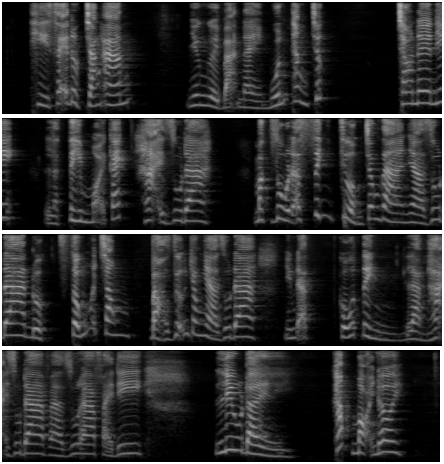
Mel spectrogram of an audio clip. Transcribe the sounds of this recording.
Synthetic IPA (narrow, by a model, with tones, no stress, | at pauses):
t̪ʰi˨˩sɛ̰˧˥ɗɨ˨˩ək̚t͡ɕa˨˦ŋʔaː˨˦n | ɲɨ˧ŋːɨ˨˩əjɓa̰ː˧˨nːa˨˩jmu˨˦nt̪ʰa˧ŋt͡ɕɨ˦˥k̚ | t͡ɕɔ˧ne˧nʔə˧˦ | laː˨˩t̪i˨˩mːɔ̰˧˨jka˦˥jk̟̚ha̰ː˧˨jzu˧ɗaː˧ | ma˨˩k̚zu˨˩ɗa̰ː˧˥sï˧ŋ̟t͡ɕɨ˨˧˩əŋt͡ɕɔ˧wŋ͡mzaː˨˩ɲaː˨˩zu˧ɗaː˧ɗɨ˨˩ək̚sə˨˦wŋ͡mʔəː˧˩t͡ɕɔ˧wŋ͡m | ɓaː˧˩wzɨ̰˧˥əŋt͡ɕɔ˧wɲaː˨˩zu˧ɗaː˧ɲɨ˧ŋɗa̰ː˧˥ | ko˨˦t̪ï˨˩ŋ̟laː˨˩mɦa̰ː˧˨jzu˧ɗaː˧vaː˨˩zu˧ɗaː˧faː˧˩jɗi˧ | li˧wɗə˨˩j | xa˦˥p̚mɔ̰˧˨jnəː˧j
